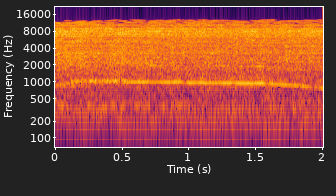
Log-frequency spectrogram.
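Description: Rock band playing live with electric guitar. One high note is held for over a second and then slides down in pitch near the end.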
